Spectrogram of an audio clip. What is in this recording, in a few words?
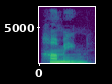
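"humming", English, British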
